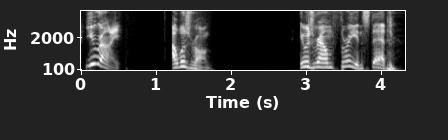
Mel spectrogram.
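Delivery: high, loud mock apology; sarcastic concession. Creator mockingly tells his critic he was wrong, sarcastic high voice. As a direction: concede with a smirk, all irony.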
